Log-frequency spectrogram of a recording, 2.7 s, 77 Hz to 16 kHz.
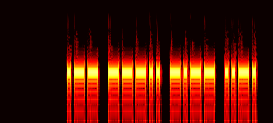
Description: Morse code, heard as a keyed tone, about 35 wpm, 700 Hz. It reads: W8YF
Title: USA Call Signs - 4 Characters - 4x Character Spacing - 35wpm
